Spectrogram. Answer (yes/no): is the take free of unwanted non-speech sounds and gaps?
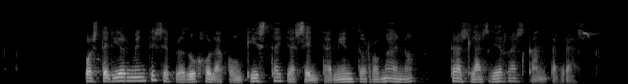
yes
